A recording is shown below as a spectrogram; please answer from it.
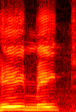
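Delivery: easy, relaxed put-on New Zealand accent. Explaining why the new zealand accent is the best: new zealand accent. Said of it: "why would you say New Zealand accent is the best?".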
